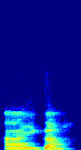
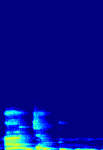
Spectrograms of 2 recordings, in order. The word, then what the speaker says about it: haya: Cuando decimos haiga en lugar de haya, es ejemplo de un barbarismo.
